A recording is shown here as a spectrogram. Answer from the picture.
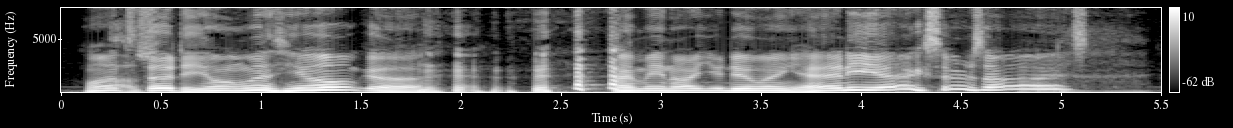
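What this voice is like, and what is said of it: Jerry Seinfeld impression. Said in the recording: “it's hot to do a Jerry Seinfeld impression right now”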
